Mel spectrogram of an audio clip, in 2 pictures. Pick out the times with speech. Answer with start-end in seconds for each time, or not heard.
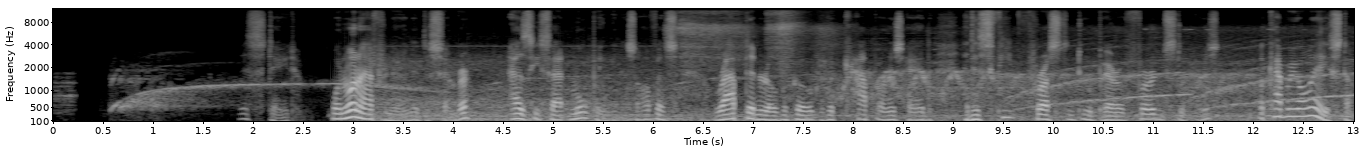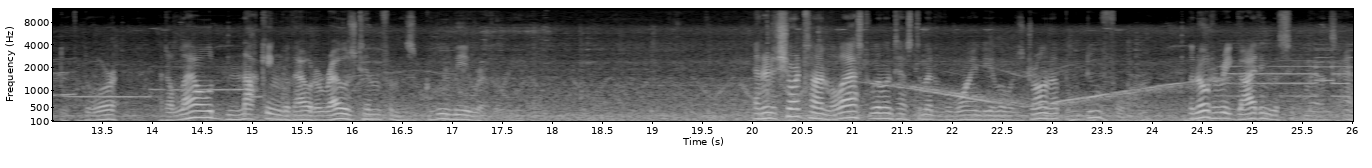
1.9-17.7, 20.0-25.9.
